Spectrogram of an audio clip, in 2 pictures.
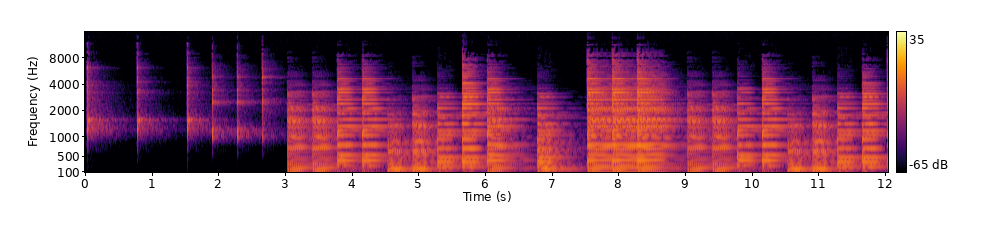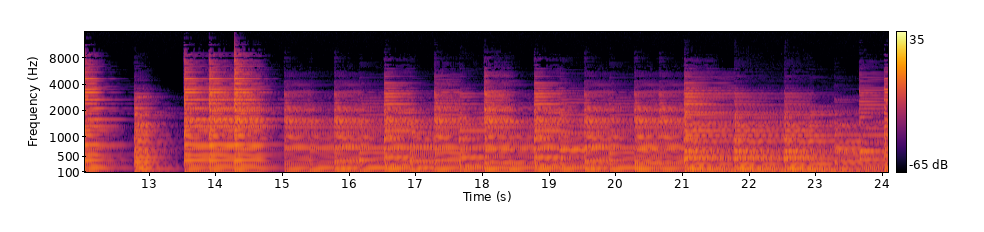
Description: thumping blues

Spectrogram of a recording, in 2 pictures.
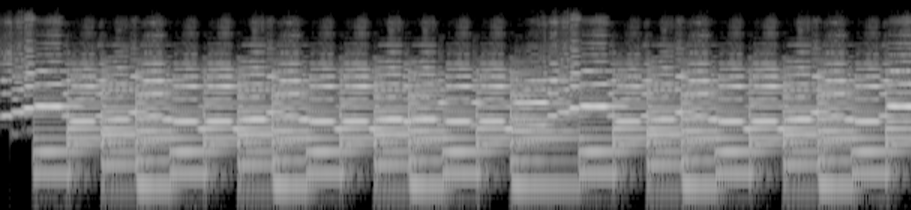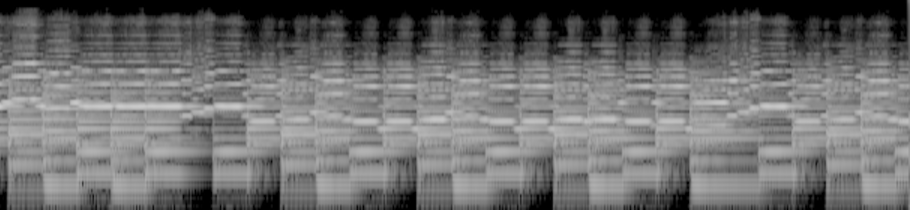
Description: hornpipe flute

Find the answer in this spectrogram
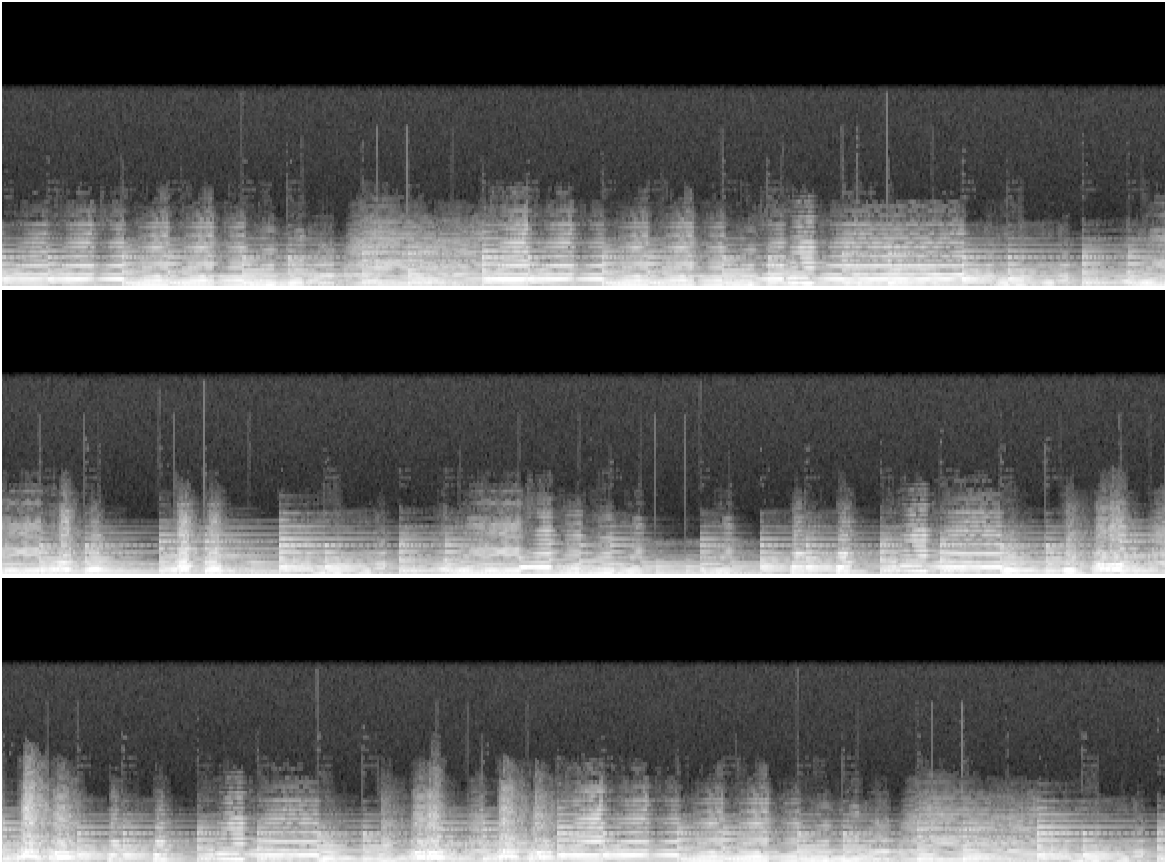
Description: township toon, french horn

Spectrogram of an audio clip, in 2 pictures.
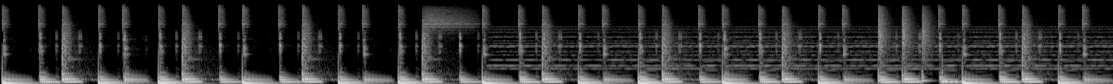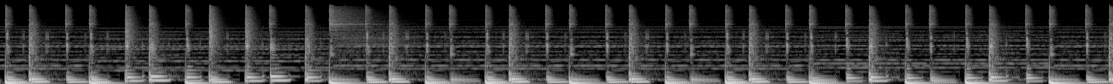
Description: violin; rock island line

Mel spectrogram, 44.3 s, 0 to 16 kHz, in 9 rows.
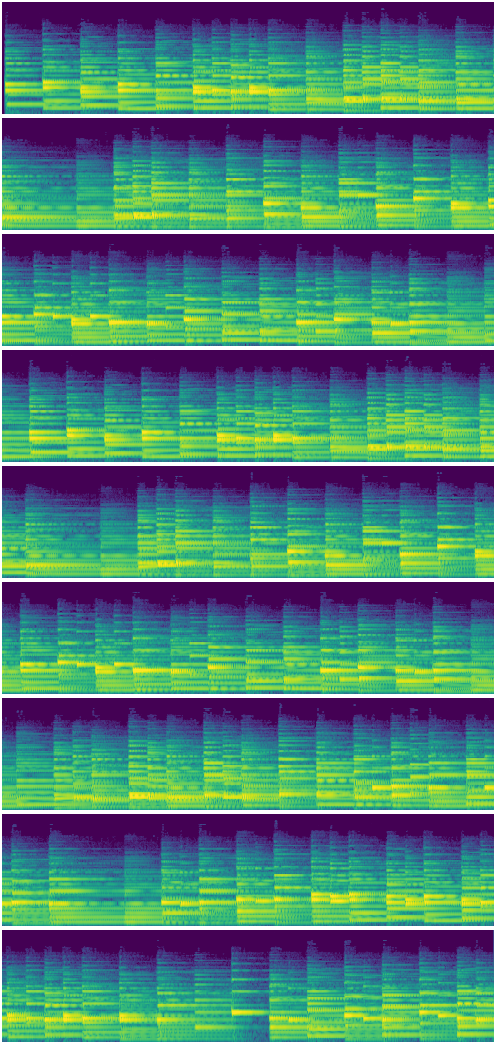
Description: bourree, 2 violins cello

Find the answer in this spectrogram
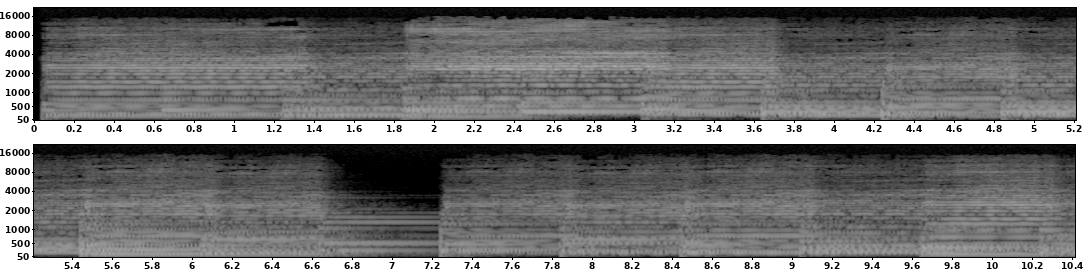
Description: minuet, cello

